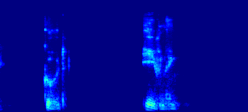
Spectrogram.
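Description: An elderly man speaks briefly and calmly, close by.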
